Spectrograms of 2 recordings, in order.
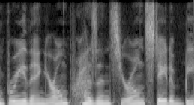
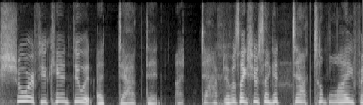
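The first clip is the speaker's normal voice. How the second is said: higher, soft encouraging teacher voice; 7 semitones higher, 4 dB quieter than usual. Retold or imitated. Teacher encouraging struggling students, higher and soft. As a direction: coax them gently to adapt. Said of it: "she's very encouraging".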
